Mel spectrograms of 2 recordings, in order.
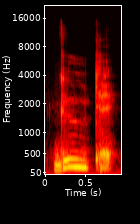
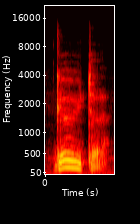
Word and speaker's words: Goethe: In German, his name would be pronounced something along the lines of Goethe. Goethe. Goethe. However, in English, it is usually said as Goethe.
